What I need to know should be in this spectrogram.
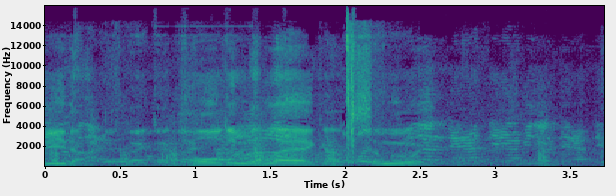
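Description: A kick lands on a fighter's body with a sharp slap.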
